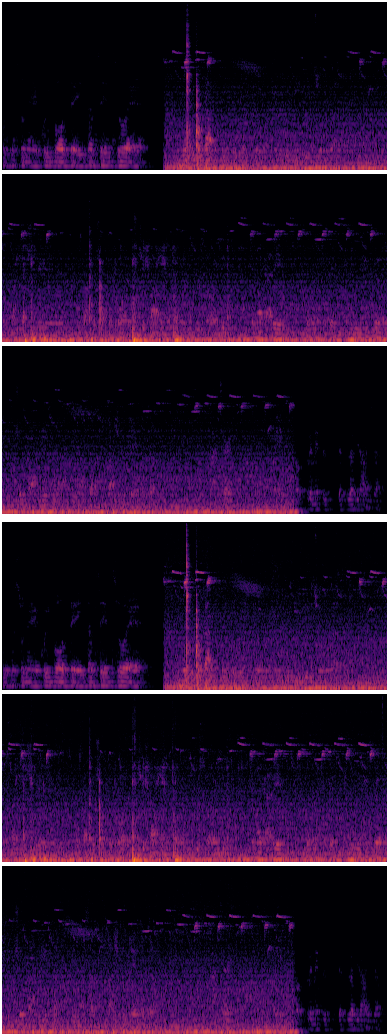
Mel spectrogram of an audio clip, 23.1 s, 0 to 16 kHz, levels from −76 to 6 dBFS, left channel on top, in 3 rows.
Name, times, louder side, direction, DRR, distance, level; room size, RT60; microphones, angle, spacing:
voice 1, 0.0-2.8 3.4-6.9 7.7-12.2 12.6-13.3 13.7-18.5, right 1 dB, 75° right, 0 dB, 0.9 m, -44 dB
sound 1, 3.2-21.2, right 1 dB, 35° right, 0.4 m, -34 dB
voice 2, 19.5-20.4 20.8-22.9, equal, 15° left, -1 dB, 0.8 m, -53 dB
2.9 x 2.3 x 3.3 m, 0.41 s
head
